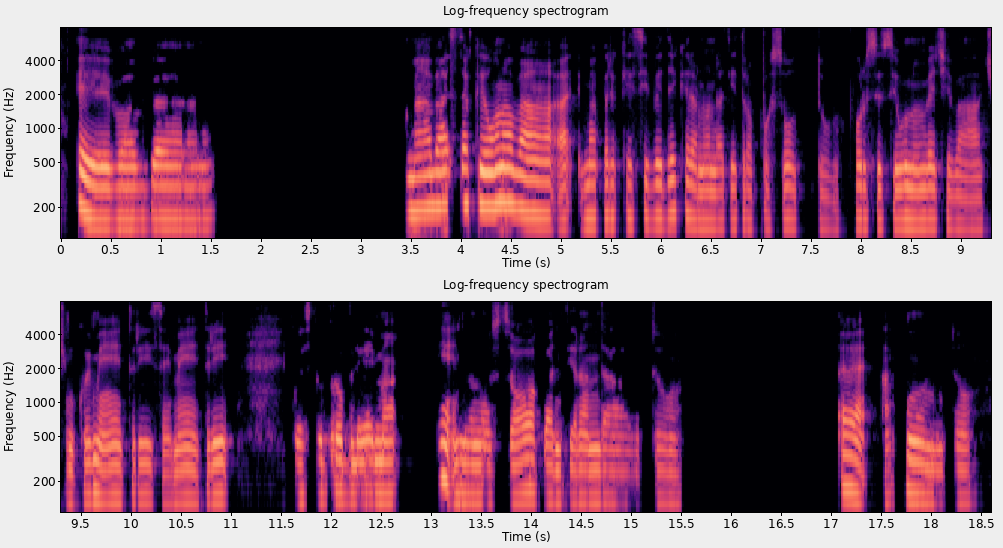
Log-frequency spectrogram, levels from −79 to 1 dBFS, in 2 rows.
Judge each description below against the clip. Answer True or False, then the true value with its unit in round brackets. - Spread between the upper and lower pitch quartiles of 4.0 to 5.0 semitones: False (2.7 semitones)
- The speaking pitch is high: False (150 Hz)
